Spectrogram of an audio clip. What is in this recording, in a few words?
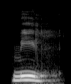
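"mil", Scottish Gaelic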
